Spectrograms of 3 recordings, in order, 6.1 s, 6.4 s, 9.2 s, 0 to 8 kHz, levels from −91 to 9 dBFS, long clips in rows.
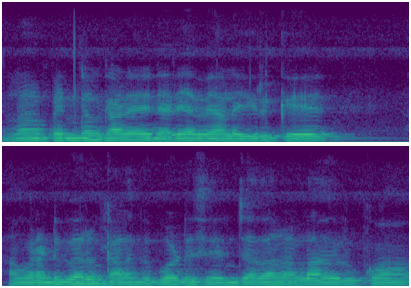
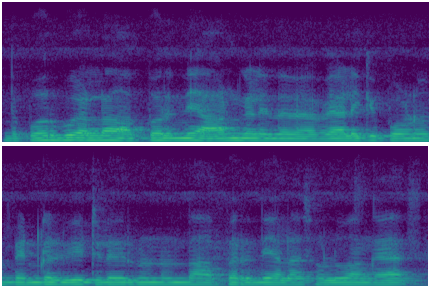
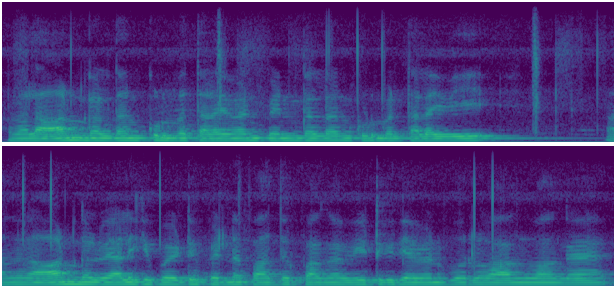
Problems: constant background noise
